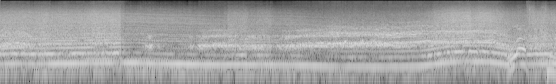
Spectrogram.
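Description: Ferrari engines whine in a racing video game as a car spins out, with loud, wavering tire squeal and skidding over a steady engine drone, the pitch bending sharply toward the end.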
